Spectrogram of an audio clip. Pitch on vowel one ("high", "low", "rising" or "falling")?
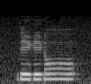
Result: high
